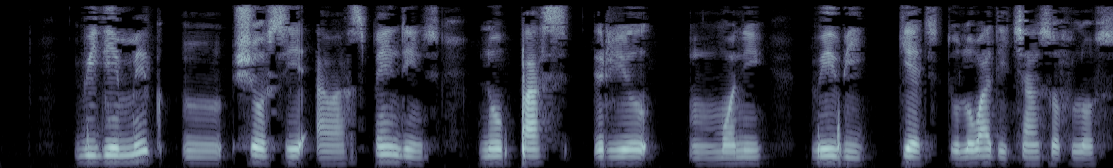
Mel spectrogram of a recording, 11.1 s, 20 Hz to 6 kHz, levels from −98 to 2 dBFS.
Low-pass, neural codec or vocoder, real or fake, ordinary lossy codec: 5.4 kHz; none; real; MP3, 24 kbps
